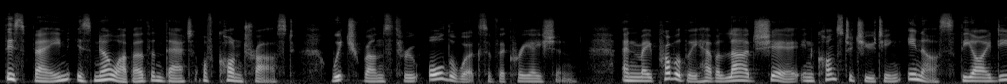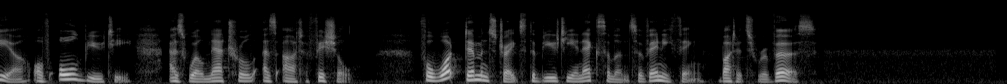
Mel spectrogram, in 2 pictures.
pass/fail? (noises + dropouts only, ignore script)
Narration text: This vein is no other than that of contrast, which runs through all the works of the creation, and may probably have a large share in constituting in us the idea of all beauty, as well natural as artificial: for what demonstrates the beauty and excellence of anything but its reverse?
pass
